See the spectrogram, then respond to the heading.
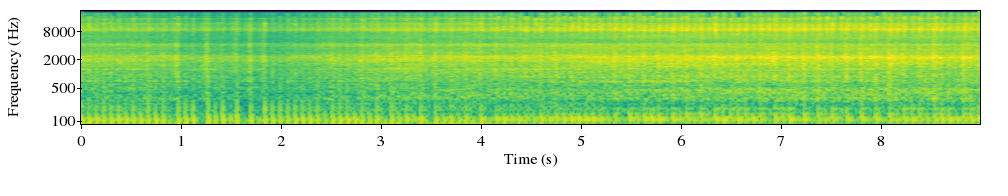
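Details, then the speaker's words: Honda Supra GTR 150, fuel-injected, nearly 2 years of use: a quick crank catches, then a steady low single-cylinder putter settles in without ticks or rattles. It starts and idles normally. "Tuh, gimana teman-teman? Suaranya masih halus kan? Nggak ada suara aneh-aneh gitu."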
